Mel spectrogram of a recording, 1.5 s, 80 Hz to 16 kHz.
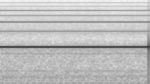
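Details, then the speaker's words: Receiver reproducing a transmitter's audio-tone modulation at about 1000 Hz, with the modulator fed from a TTL output at far too high amplitude. Steady high tone sounds harsh and buzzy, and the tuning motor is audible while warming up. Distortion from square-wave modulation. "some very strong Distortion which I don't know where uh oh wait a minute I I have this is I was feeding it with the TTL output and here you see what is happening"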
